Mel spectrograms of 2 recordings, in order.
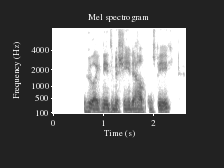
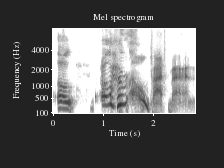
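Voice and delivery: Tom Hardy; 9 semitones higher, much slower than usual. Acted. Villain greeting Batman, swooping comic impression. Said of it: "fucking Tom Hardy and one of the Muppets".

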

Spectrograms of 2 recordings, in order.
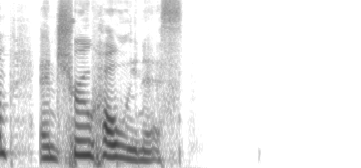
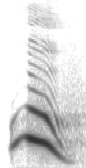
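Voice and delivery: preacher's whoop; 10 semitones higher, 5 dB louder than usual. Real, not acted. Preacher's exclamation after a point.

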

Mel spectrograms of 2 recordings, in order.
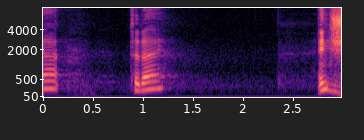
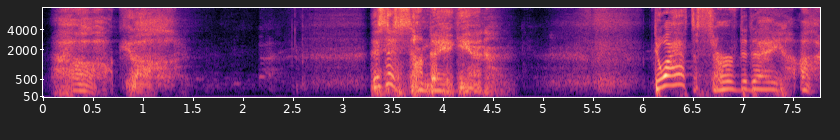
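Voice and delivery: lower, weary grumbling; reluctant groan; 3 semitones lower than usual. Retold or imitated. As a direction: drag yourself out of bed, mock reluctant. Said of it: "Now it's like".

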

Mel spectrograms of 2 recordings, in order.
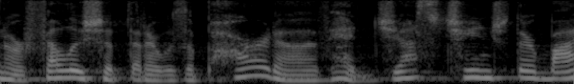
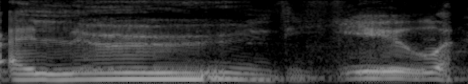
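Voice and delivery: "I loathe you" said very slowly, each word savoured; drawn out loathe; 6 dB louder, much slower than usual. Shown as a demonstration. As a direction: stretch "loathe" out long and relish it. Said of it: "rolled off my tongue better".

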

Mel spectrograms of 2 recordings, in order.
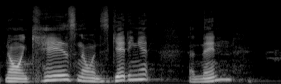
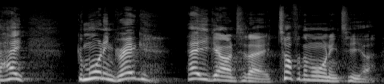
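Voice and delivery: cheery greeting; 5 semitones higher, 3 dB louder than usual. Acted. Cheerful greeting to neighbour Greg.

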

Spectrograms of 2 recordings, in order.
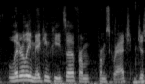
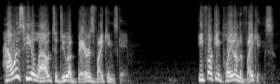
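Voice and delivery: angry rant; 13 dB louder than usual. Real, not acted. Ranting about Bears commentators.

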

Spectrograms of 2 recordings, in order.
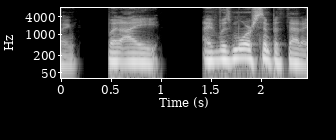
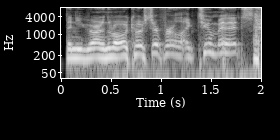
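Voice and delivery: fast, climbing steeply higher in pitch; roller coaster; 6 semitones higher, faster than usual. Retold or imitated. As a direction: rush it like a coaster drop. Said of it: "That was my roller coaster impression".

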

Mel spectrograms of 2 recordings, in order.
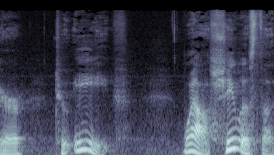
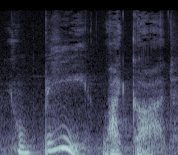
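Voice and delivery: much softer, slow, unvoiced whisper; serpent whisper; 10 dB quieter, slower than usual. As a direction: seduce her in a breath. Serpent tempting Eve.

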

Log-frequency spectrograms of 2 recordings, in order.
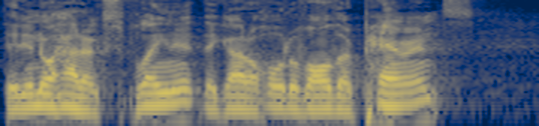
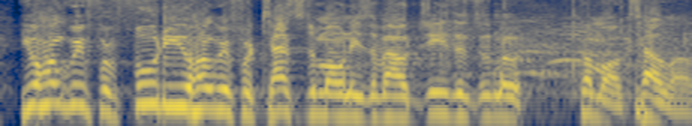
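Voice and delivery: shouted, fast, much higher call to the crowd; preaching exhortation; 6 semitones higher, 6 dB louder than usual. Real, not acted. Preacher firing up the crowd, loud and fast. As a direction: fire them up at full voice. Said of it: "preacher exhorting crowd".

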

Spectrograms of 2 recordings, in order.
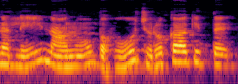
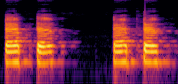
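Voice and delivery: tapping stick; 4 semitones higher, 5 dB louder, much faster than usual. Retold or imitated. Walking with a stick.

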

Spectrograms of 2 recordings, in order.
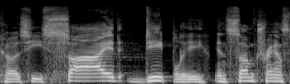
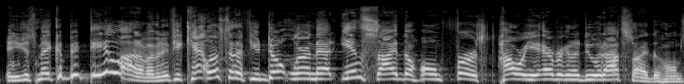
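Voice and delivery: rising fervor; 7 semitones higher than usual. Real, not acted. Preacher building to a climax.

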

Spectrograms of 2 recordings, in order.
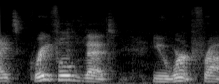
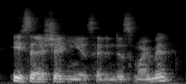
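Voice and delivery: usual speaking voice

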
